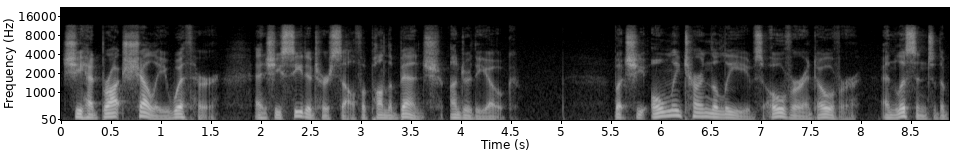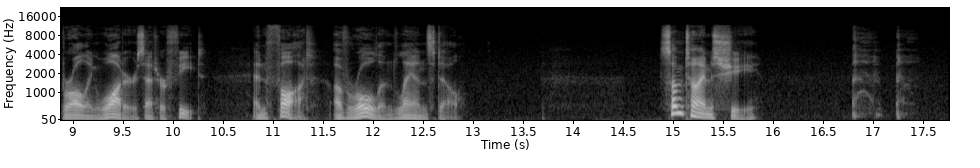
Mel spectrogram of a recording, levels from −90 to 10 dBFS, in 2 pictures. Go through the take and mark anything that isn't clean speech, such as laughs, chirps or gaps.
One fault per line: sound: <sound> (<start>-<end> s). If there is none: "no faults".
sound: cough (16.8-17.5 s)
